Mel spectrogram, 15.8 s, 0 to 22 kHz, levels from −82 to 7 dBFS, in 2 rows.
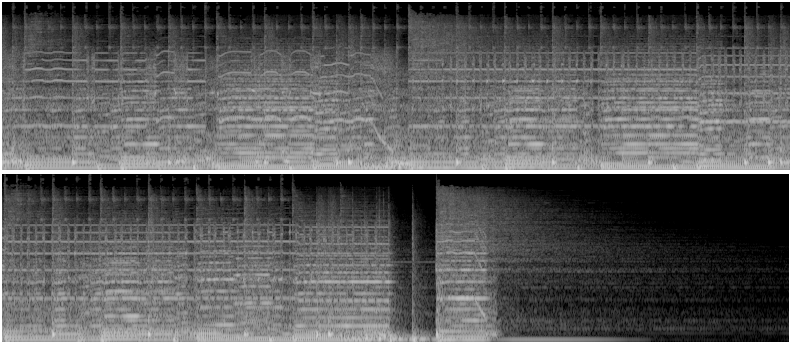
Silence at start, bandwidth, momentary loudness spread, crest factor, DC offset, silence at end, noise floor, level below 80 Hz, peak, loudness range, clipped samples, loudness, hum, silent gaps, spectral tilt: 0 s; over 20 kHz; 3 LU; 16 dB; under 0.1%; 1.95 s; -61 dBFS; -24 dBFS; -2 dBFS; 4 LU; under 0.1%; -17 LUFS; none; none; -4.5 dB/octave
